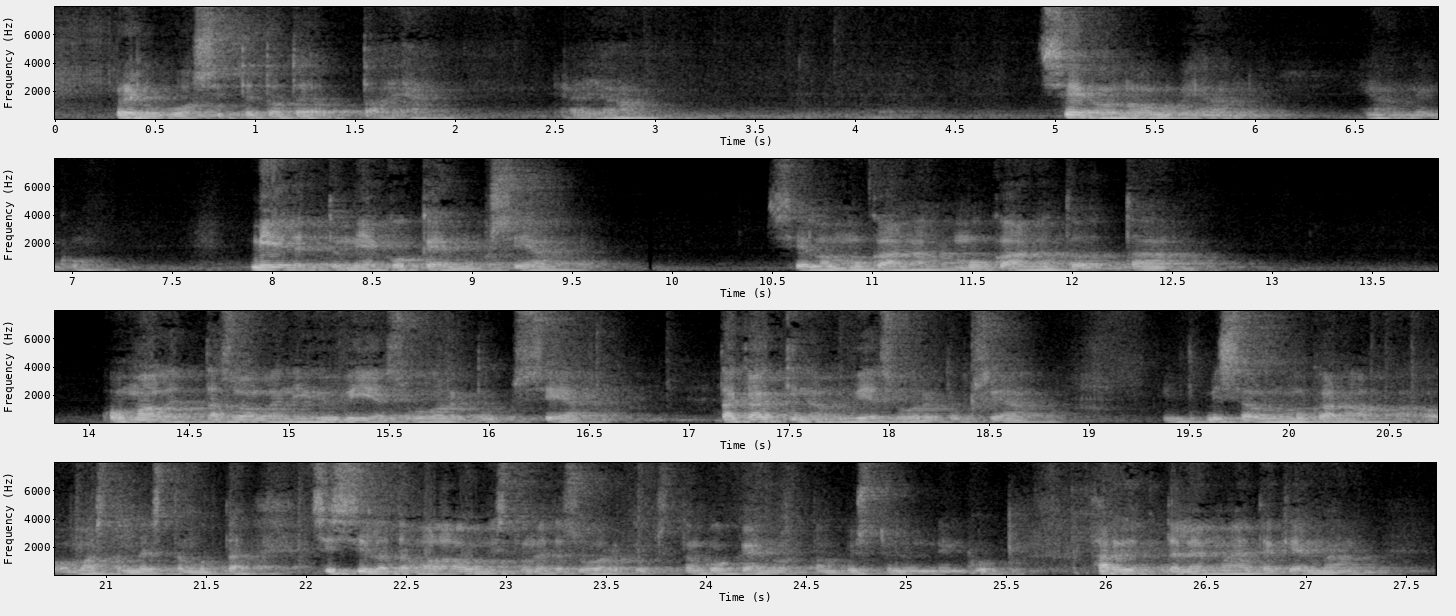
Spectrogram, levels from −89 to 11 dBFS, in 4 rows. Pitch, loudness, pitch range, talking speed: 120 Hz, -21 LUFS, 115-125 Hz, 115 wpm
